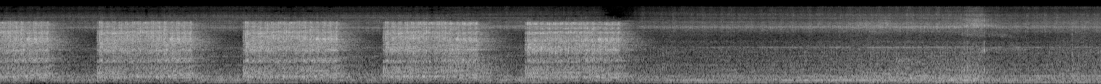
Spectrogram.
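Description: Small Lego WeDo electric motor turning the crane through its plastic gears, in five bursts of about a second each with short pauses, then running on more quietly and steadily.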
